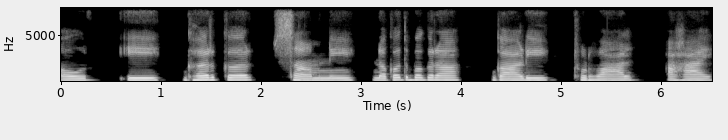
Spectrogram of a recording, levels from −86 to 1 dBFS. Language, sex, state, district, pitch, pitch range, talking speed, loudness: Surgujia, female, Chhattisgarh, Sarguja, 210 Hz, 200-225 Hz, 90 wpm, -16 LUFS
